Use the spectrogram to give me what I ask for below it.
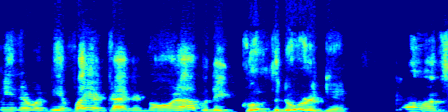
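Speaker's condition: Cerebral palsy; born unconscious with cord around neck

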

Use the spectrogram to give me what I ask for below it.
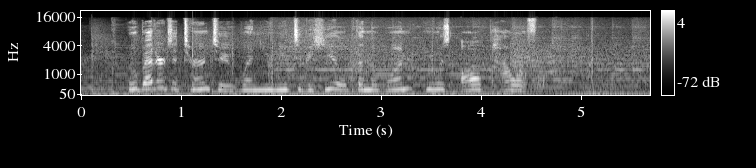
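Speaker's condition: No condition

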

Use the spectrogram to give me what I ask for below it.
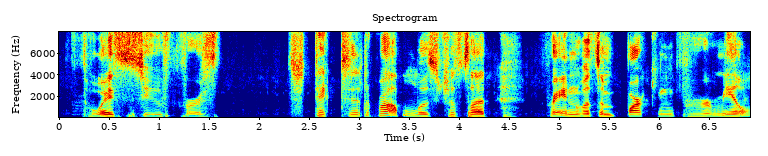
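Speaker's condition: Spinocerebellar ataxia; genetic cause, puzzled doctors for almost 40 years before diagnosis; symptoms for over 40 years, no definitive treatment, self-experimenting on own symptoms

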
